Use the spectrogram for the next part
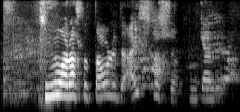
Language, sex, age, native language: Icelandic, male, 12, Icelandic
